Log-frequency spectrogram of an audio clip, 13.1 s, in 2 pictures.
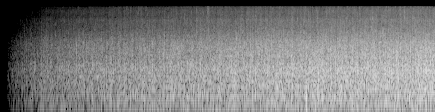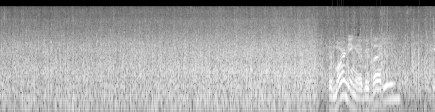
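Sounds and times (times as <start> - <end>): heavy rain on pavement: 0.1 - 13.0.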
